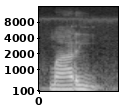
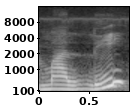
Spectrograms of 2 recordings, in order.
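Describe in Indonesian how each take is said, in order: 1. Konsonan di tengah itu bunyi R. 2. Konsonan di tengah itu bunyi L. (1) "tapi mari" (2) "Bukannya mali"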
